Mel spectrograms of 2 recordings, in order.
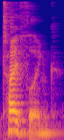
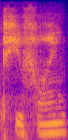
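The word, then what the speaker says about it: tiefling: it all the time a tifling right is that how you pronounce it i call it t-flame but uh out of respect to you it will be i will call you a t-fling as well please come in um daniel i'm sorry if it's pronounced something else it is pronounced either way yeah okay got it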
